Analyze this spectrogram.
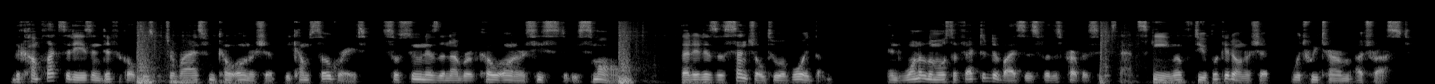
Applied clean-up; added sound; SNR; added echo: neural mask model RNNoise.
